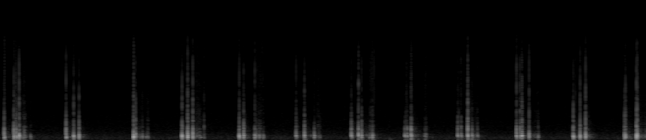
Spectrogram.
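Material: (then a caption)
Cardboard. A flat, hand-sized red corrugated cardboard heart, possibly a hollow heart-shaped box, is held upright while long nails scratch and tap its corrugated ridges. About a dozen short, dry bursts of raspy scratching and tapping come at a steady pace, centered in the midrange with a bright crackling edge. Each burst cuts off with no ring, leaving near-silence between them.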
